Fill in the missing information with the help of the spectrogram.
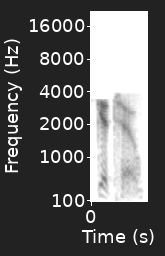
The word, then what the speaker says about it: Gitto: It's actually pronounced Gitto, not at all like Gitto.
